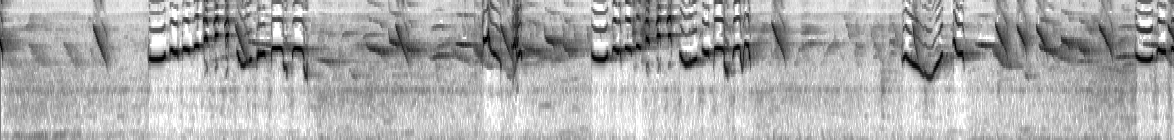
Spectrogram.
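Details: Magpie-robin song serving as a lure to make other birds respond: energetic bursts of varied whistles, sharp chips and swooping notes, delivered in dense phrases separated by short pauses, loud and high-pitched throughout.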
